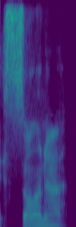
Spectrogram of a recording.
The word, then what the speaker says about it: sauna: No, the neighbor Mark said that if you look it up, Webster's dictionary, it shows you how to pronounce it, and it's Souna is how they say, in parentheses.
